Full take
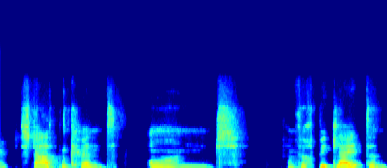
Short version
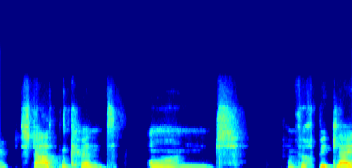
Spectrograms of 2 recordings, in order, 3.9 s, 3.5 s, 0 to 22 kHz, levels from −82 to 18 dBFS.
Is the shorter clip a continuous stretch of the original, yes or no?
yes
